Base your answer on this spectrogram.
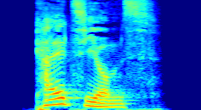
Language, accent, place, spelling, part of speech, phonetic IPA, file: German, Germany, Berlin, Calciums, noun, [ˈkalt͡si̯ʊms], De-Calciums.ogg
- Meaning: genitive singular of Calcium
